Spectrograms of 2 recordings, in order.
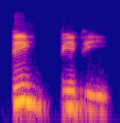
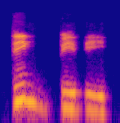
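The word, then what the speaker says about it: দিগ্বিদিক: এর সঠিক উচ্চারণ হবে দিগবিদিক। দিগবিদিক। কেন? গ এর সঙ্গে ব যুক্ত আছে।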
